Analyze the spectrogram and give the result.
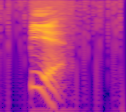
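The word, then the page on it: bie: tone 4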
